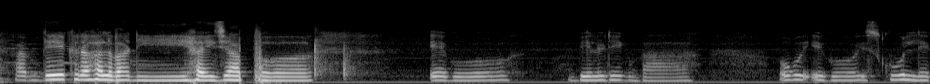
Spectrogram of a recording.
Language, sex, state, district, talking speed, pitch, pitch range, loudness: Bhojpuri, female, Uttar Pradesh, Ghazipur, 85 wpm, 185 Hz, 165-195 Hz, -17 LUFS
